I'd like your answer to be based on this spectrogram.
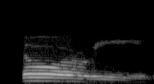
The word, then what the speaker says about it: Thurisaz: This one is actually spelled T H U R I S A Z. But it is pronounced thurizaz. Thurizaz.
